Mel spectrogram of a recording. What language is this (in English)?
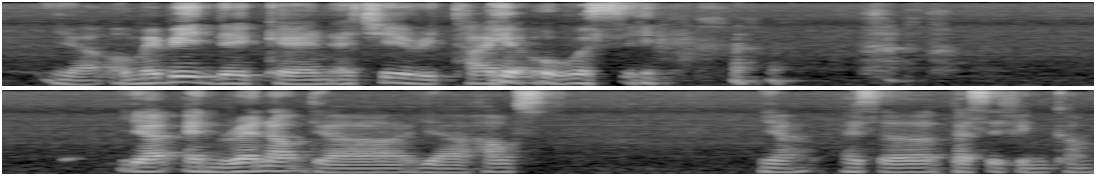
English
